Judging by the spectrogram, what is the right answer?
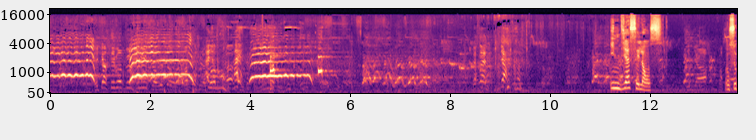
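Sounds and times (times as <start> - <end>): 
voices murmuring faintly: 0.0 - 13.7
speech: 1.3 - 1.7, 11.2 - 12.3, 13.5 - 13.7
dog barking and yelping excitedly: 5.4 - 8.6, 10.4 - 11.6.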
